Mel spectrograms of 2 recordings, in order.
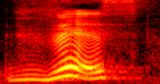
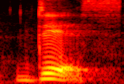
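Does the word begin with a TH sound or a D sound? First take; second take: TH sound; D sound. First: It begins with a voiced TH sound. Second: It begins with a D sound. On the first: "o som de T H vozeado"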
